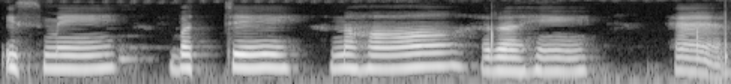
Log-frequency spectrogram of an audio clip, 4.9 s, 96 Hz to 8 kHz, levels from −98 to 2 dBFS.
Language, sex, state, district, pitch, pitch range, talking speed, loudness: Hindi, male, Punjab, Fazilka, 220 Hz, 195-230 Hz, 60 wpm, -15 LUFS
